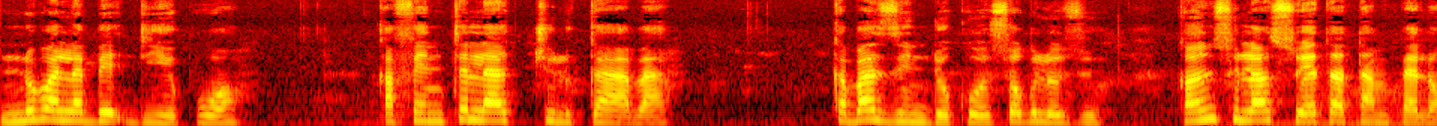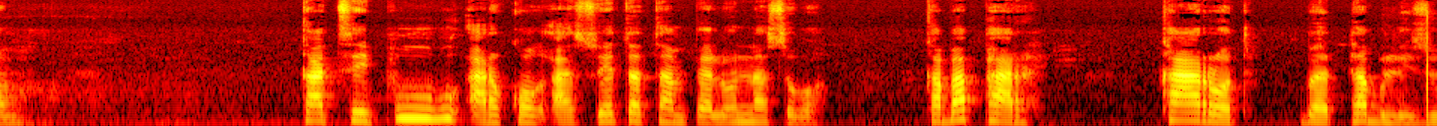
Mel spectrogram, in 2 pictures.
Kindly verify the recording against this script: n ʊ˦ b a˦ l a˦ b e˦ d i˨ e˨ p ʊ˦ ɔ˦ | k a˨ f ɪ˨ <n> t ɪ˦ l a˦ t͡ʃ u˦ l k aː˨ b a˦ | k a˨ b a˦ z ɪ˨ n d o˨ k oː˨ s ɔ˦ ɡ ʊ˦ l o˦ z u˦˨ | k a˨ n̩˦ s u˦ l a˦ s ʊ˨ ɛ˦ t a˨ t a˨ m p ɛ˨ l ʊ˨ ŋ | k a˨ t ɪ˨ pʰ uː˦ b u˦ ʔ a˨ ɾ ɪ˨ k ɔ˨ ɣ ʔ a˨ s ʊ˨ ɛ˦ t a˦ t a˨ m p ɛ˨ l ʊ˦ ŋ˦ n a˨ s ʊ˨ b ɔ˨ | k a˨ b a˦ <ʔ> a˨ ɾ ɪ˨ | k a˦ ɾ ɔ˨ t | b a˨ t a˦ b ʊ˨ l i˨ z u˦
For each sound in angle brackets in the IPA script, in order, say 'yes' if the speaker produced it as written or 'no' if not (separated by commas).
yes, no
